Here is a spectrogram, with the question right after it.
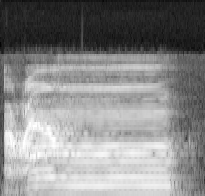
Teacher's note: یہاں پر ناک میں آواز جائے گی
